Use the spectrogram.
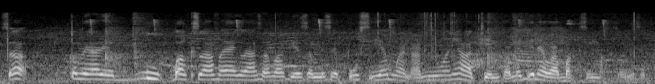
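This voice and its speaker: A young man with a Jamaican accent telling stories casually to friends in an animated, repetitive, slangy way. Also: sits high, quick pace. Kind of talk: casual storytelling among friends. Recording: noisy outdoor recording with traffic.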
